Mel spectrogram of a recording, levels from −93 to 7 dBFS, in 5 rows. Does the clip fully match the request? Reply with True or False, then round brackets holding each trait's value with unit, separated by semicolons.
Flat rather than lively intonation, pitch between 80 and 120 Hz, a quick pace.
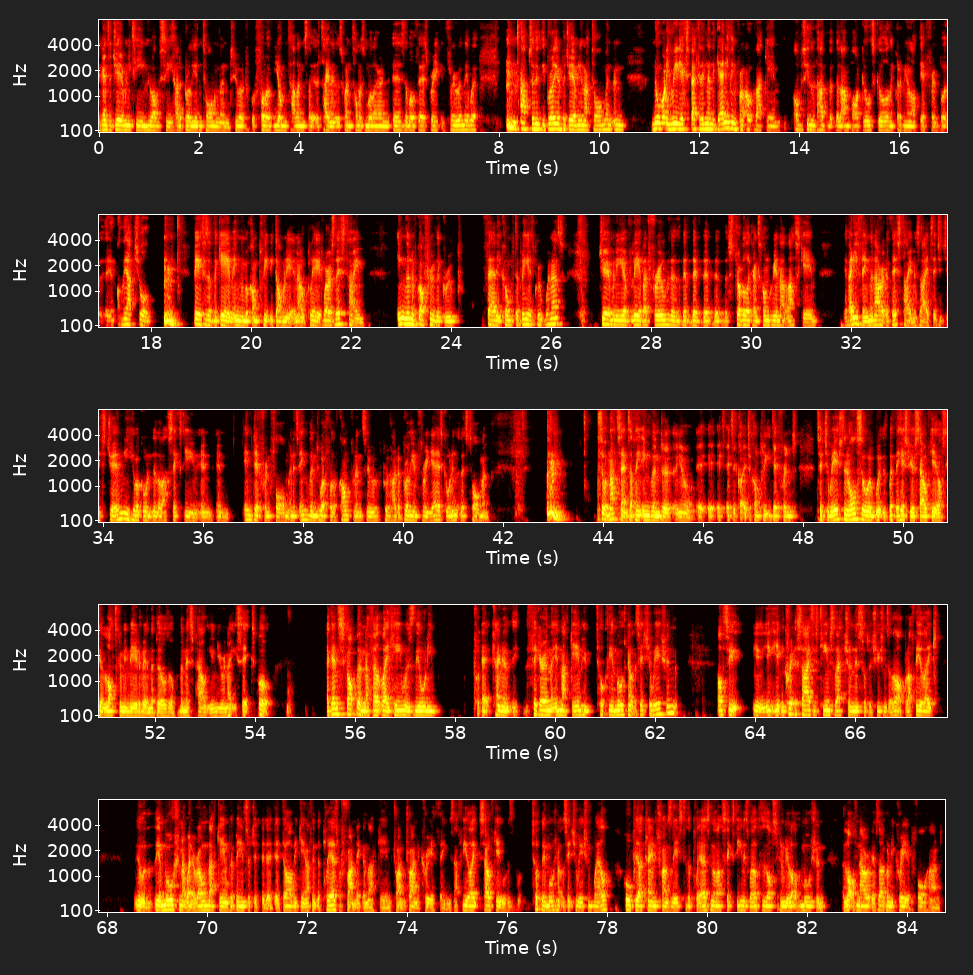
True (2.1 semitones; 110 Hz; 230 wpm)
